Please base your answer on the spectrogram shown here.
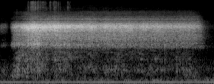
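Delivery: loud unvoiced hiss. [name] hissing at the narrator, loud snake hiss. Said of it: "[name] is hissing at me".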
